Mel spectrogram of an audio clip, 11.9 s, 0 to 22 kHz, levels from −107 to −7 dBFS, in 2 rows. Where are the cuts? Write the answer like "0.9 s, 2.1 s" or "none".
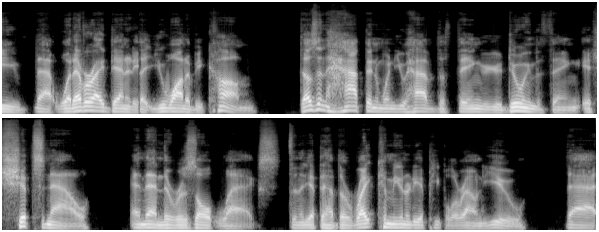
1.3 s, 8.7 s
